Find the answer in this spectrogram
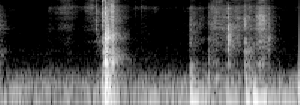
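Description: Oracle cards being handled as a card is drawn: one sharp click about a third of the way in, then a few fainter clicks.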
